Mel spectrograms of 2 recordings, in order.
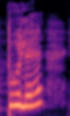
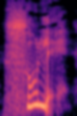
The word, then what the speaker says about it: Tule: Tule, en español lo podemos pronunciar eh, con nuestra T normal porque lo hemos tomado del latín. Aunque, como la palabra es de origen griego, si realmente queremos ser muy puristas tendríamos que decir Zule, con esa Z medio sibilante que, bueno, a quien le sale realmente bien, después de a los griegos, es a los canarios.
